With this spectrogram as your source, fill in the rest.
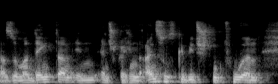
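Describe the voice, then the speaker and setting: This speaker has a northern German accent. Pitch variation is ordinary. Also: man. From northern Germany, Mecklenburg-Western Pomerania. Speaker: ecology research institute director. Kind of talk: expert interview.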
